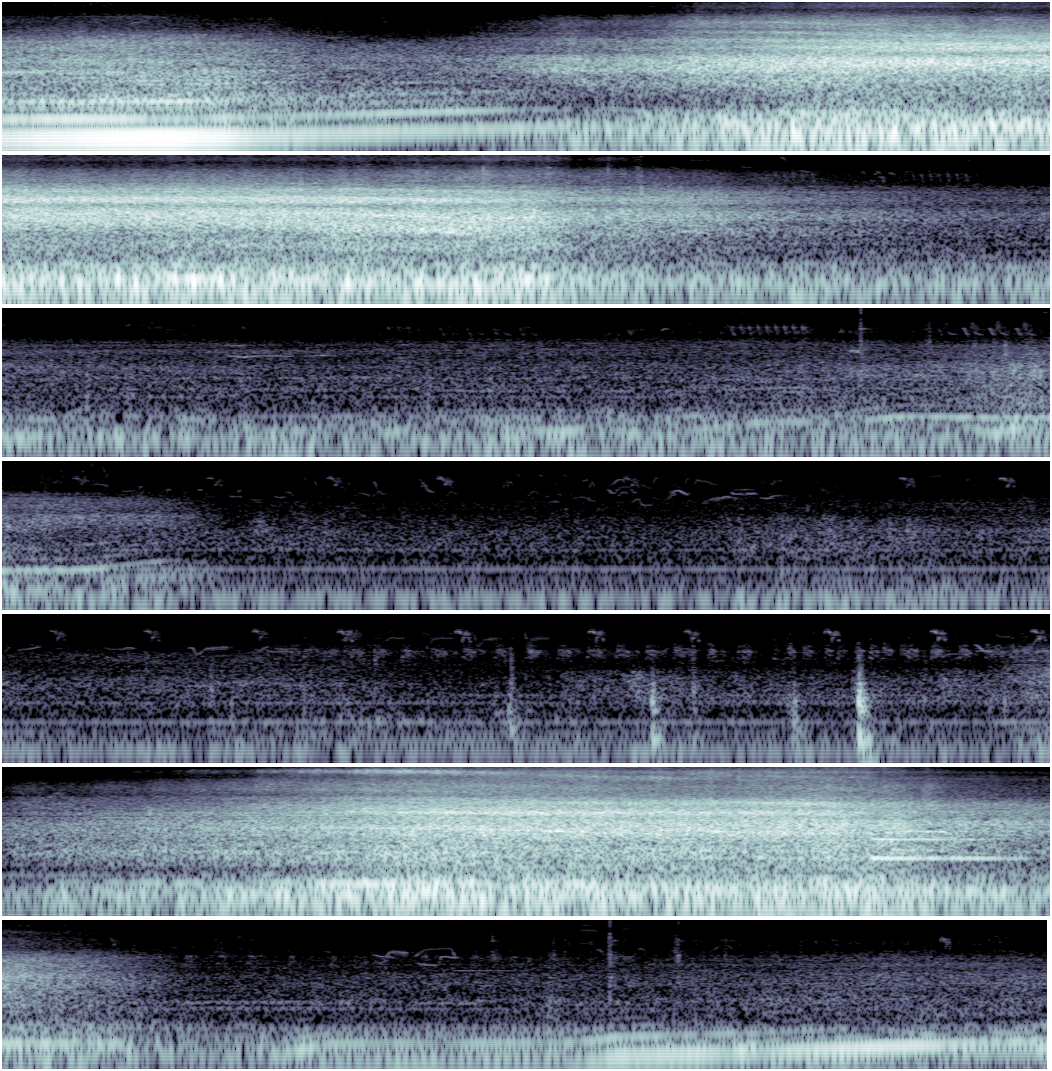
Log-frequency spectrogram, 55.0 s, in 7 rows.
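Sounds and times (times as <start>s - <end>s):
vehicle engine revving: 0.0s - 14.3s, 39.2s - 48.4s
train rushing past: 0.0s - 25.0s, 38.8s - 49.7s
birds chirping: 10.5s - 52.8s.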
